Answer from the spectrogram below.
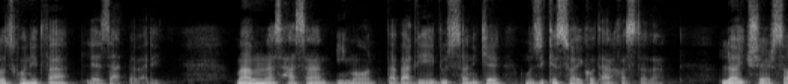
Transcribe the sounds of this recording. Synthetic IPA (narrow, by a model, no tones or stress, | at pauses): ot̪kʰo̞niːd̪væle̞zːæt̪̚ʰb̥e̞bæ̰ɾḭːd̪̥ | mæmnuːnæshæsæniːmɒːnvæbæɣiːjejed̪uːst̪ɒːniːcʰe̞muːziːcʰe̞sɒːjkʰod̪æɾxɒːst̪d̪ɒːd̪æ̰nd̪̥ | lɒːjcʃeɾsɒ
